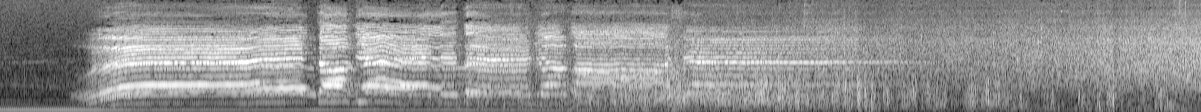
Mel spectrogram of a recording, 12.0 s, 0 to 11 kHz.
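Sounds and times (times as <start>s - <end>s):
person chanting: 0.7s - 9.2s.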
